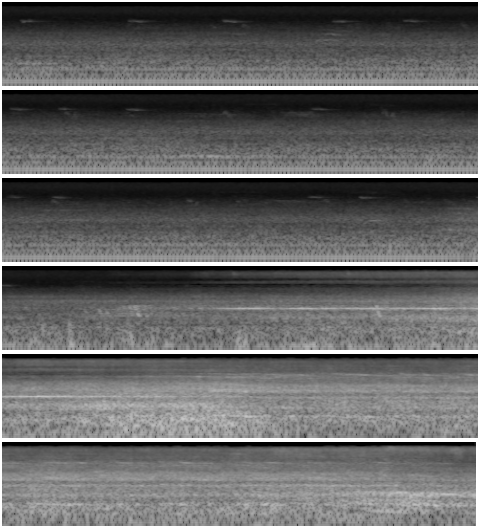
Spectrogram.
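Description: Faint, regular short chirps over a low hum, then a train approaching from about fourteen seconds in, with a thin high ringing tone as it nears, and running past loudly, wheels on rail, through the last third.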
